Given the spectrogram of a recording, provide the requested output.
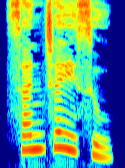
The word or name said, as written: ಸಂಚಯ್ಸು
